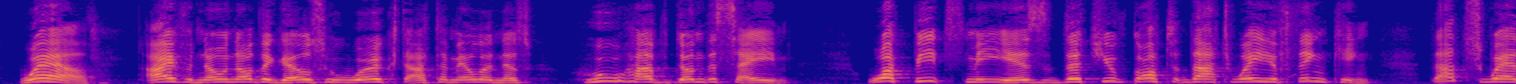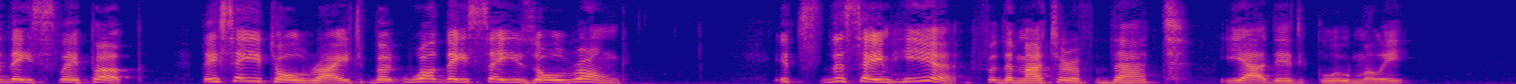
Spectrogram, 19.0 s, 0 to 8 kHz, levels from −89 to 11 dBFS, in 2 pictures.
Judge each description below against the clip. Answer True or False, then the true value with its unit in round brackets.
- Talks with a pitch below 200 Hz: False (235 Hz)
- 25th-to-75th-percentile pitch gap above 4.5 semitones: True (5.2 semitones)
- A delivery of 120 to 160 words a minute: False (175 wpm)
